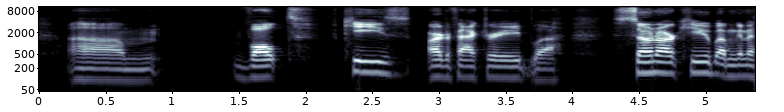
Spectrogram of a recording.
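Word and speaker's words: SonarQube: cube sonar cube okay i i i think it's sonar cube uh is how you pronounce that it it uses a q instead of a k threw me off but um oppa is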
